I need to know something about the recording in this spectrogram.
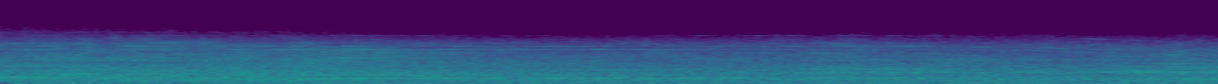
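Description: Wind and road noise rush steadily past.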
